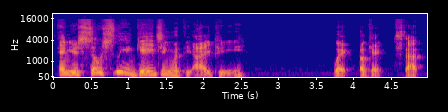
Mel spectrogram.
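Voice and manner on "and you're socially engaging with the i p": higher mock crying read. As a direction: whine it like you're about to cry. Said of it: "I was gonna keep doing the crying voice".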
